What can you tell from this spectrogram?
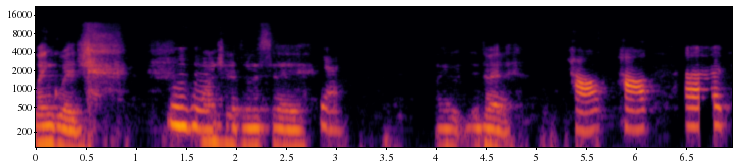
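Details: Stuttering in a US-born man from a Chinese family, a senior university neuroscience student, who has stuttered since about age five or six, with blocks and getting stuck on sounds; his father and maternal grandfather also stutter.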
